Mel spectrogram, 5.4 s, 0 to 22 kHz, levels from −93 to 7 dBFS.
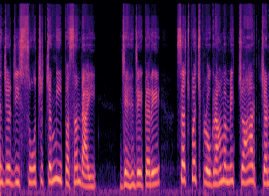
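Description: Speech, and no technical faults can be heard.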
